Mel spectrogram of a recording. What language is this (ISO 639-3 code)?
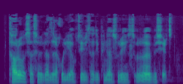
kat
